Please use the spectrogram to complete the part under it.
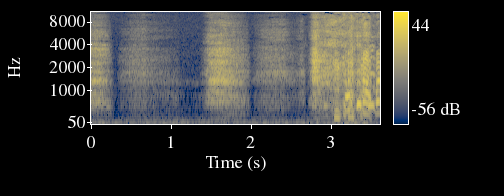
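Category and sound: vocal imitation, imitated heavy breathing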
